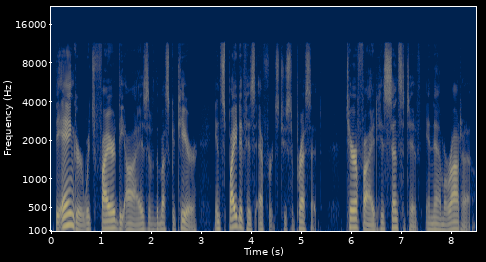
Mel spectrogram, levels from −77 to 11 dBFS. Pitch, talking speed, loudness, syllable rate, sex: 115 Hz, 150 wpm, -22 LUFS, 5.1 syllables/s, male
